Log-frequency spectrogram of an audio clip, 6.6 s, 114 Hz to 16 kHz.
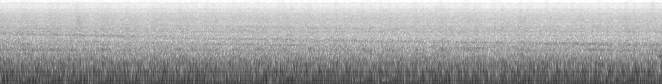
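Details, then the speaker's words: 2000 Camaro with a turbo 5.3 Gen 3 iron block, 243 heads, stage 3 cam, 98mm turbo and X85/methanol fuel, down on power after racing. Deep rumbling idle with an uneven galloping lope, a beat dropping out about four times a second: a dead cylinder with no compression. "Does it sound like down a hole? >> Yeah. >> Okay. That's what I wondered. Uh, I can hear it galloping right now. It sounds down."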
